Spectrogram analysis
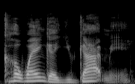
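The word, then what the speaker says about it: Cahuenga: them don't make sense and they're hard to pronounce it took me a while to get kawanga uh-huh and L.A people are not chill about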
